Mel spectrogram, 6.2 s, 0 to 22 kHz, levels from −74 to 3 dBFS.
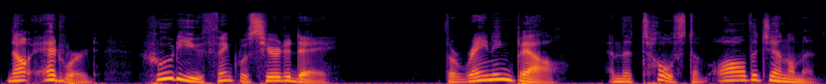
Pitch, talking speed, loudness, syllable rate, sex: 155 Hz, 185 wpm, -19 LUFS, 5.5 syllables/s, male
